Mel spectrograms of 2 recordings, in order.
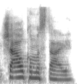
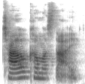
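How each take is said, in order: First: Ciao come stai spoken slowly, CHOW KOH-meh STIGH; slow model phrase for the learner; Italian model. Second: Ciao come stai repeated slowly and carefully; learner's slow try. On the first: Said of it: "So say, say". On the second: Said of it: "Yeah, beautiful". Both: Shown as a demonstration.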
